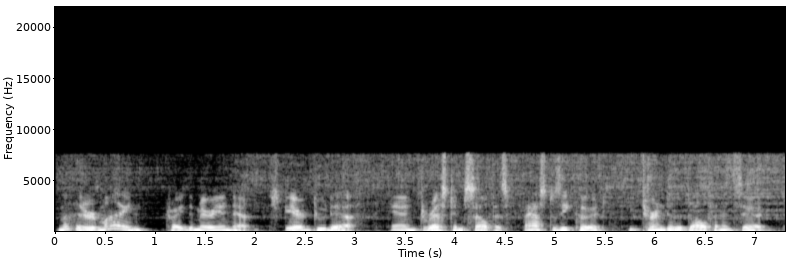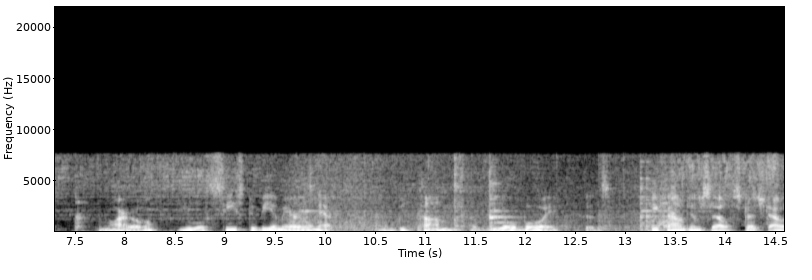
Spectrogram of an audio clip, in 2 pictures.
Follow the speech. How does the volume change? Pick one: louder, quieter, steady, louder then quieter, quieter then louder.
steady.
